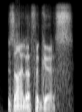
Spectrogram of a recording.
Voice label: "Xylophagous", British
